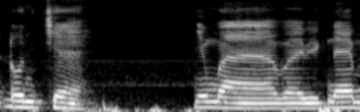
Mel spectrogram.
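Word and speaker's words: Dolce: và làm tay nha con này phải đọc đúng của nó luôn là đôn chề nhưng mà về Việt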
